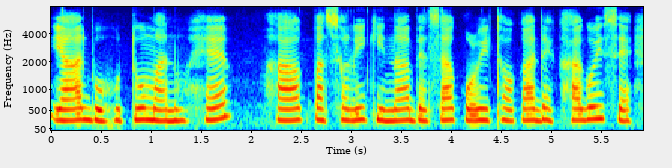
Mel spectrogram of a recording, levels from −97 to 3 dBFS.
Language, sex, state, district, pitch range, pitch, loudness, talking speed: Assamese, female, Assam, Kamrup Metropolitan, 255-270 Hz, 265 Hz, -14 LUFS, 110 wpm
